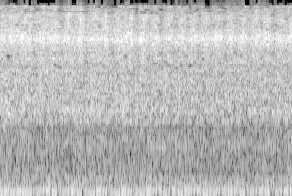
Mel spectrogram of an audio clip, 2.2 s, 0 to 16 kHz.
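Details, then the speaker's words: 1982 Suzuki GS650GT motorcycle first run since delivery, at dusk, owner suspects fuel not getting through: low, uneven rumble at idle that won't settle into a steady beat; rough running. "here you have it running running rough but running nonetheless"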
